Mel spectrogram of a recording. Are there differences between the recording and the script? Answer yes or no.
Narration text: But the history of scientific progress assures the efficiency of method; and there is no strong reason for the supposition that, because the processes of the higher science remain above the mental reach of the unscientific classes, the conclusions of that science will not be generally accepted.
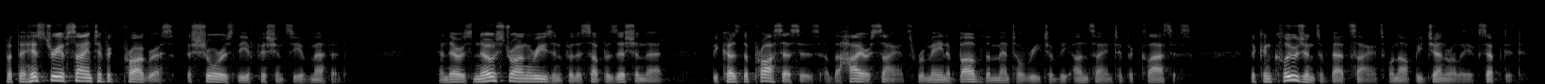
no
